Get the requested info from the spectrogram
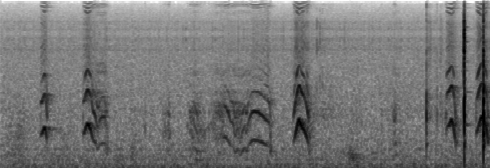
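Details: Four-day-old Papillon puppy lying in a black dress shoe: a few squeaky arched whimpers and a drawn-out wavering cry, ending in sharp clicks and handling noises.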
